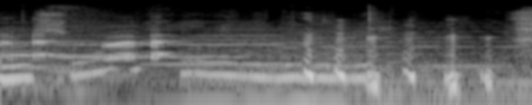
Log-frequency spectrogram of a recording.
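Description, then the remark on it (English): A small toad croaks, a low trilling call followed by a run of short, regular pulsing croaks, with no one talking over it. “Oh, it's a wee toad.”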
